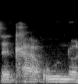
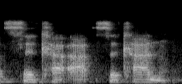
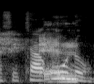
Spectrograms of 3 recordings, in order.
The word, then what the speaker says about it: Setlauno: Firstly, let me pronounce my surname correctly. It's Setlauno, not Setlano. Oh, Setlauno, got you.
